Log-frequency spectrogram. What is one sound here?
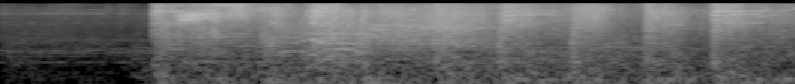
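Magic blasts crackle and weapons clash in a fight.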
